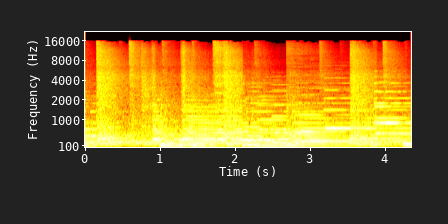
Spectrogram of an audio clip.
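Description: A live jazz-pop band playing: grand piano, drum kit with regular cymbal hits, and electric bass.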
